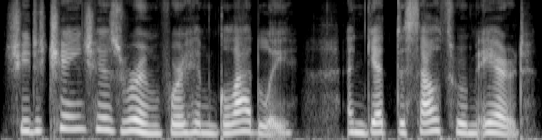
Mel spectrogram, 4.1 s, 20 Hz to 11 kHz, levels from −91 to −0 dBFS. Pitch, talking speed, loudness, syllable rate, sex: 225 Hz, 190 wpm, -18 LUFS, 4.4 syllables/s, female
